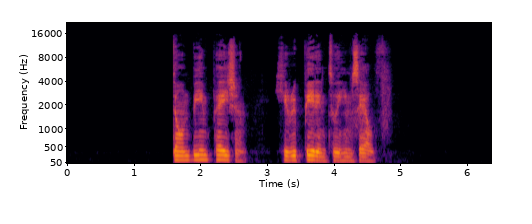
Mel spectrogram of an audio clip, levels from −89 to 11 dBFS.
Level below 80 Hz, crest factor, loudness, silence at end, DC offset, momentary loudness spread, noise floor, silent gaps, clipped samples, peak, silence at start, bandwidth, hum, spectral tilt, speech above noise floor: -60 dBFS; 20 dB; -18 LUFS; 1.55 s; under 0.1%; 9 LU; -89 dBFS; none; under 0.1%; -2 dBFS; 1.6 s; 15.5 kHz; none; -4.5 dB/octave; 71 dB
